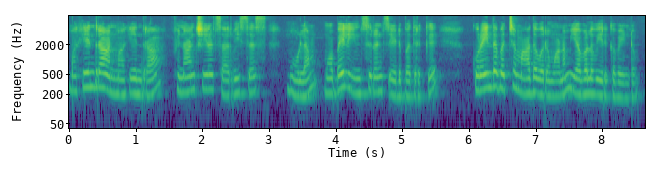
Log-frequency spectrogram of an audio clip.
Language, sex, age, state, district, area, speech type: Tamil, female, 30-45, Tamil Nadu, Viluppuram, urban, read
